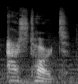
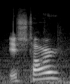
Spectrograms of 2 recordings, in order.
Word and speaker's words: Ashtart: fear and desire as I am ashtart Ash tart not Ishtar it Ishtar no my name is nothing like that that one just screams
